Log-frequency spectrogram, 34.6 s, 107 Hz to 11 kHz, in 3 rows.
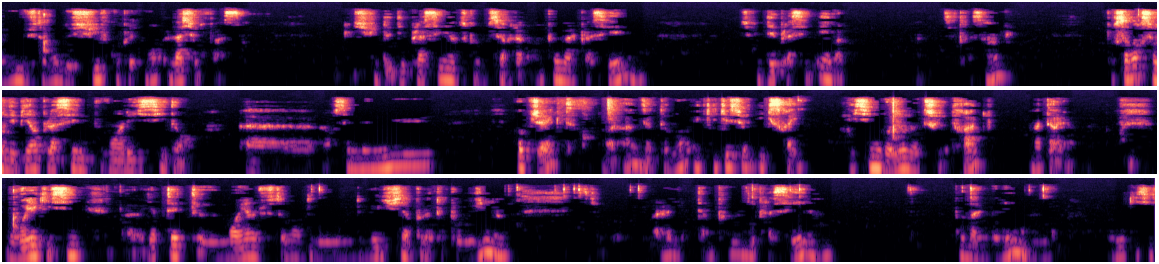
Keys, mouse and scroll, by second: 3.6-5.6 drag, 12.9-18.1 drag, 18.1-20.1 middle drag, 19.4-21.2 drag, 20.5-22.3 middle drag, 24.1 Tab, 24.9-26.2 middle drag, 26.2-28.2 right drag, 27.5 g, 28.2-30.1 drag, 28.7-32.7 right drag, 29.7 g, 31.4 g, 33.3-34.6 right drag.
